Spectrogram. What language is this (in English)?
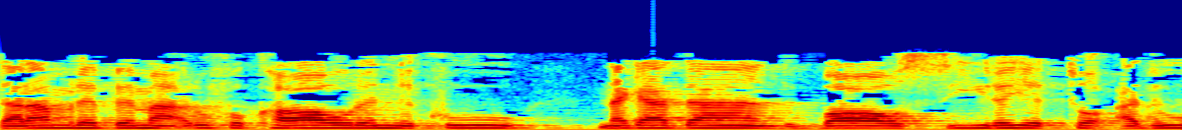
Persian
